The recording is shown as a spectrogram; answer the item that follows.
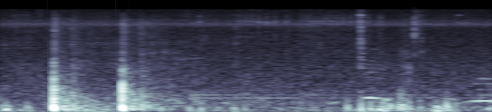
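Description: Two short, sharp knocks about a third of a second apart, over faint background voices.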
